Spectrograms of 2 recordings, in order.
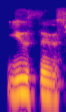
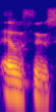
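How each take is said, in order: First: The first vowel is said as yoo. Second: The first vowel is said as eh-oo. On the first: The speaker calls it wrong. "everybody was Uing the the epsilon upsilon" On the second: The speaker calls it right. "you pronounced Euthus as Euthus"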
